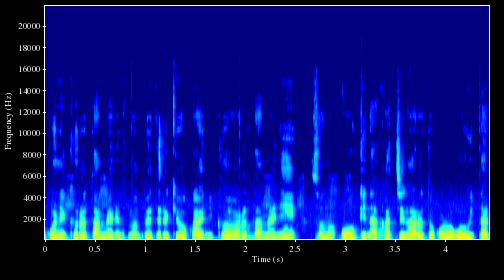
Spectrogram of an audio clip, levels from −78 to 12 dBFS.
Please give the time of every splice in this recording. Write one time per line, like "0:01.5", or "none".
0:02.6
